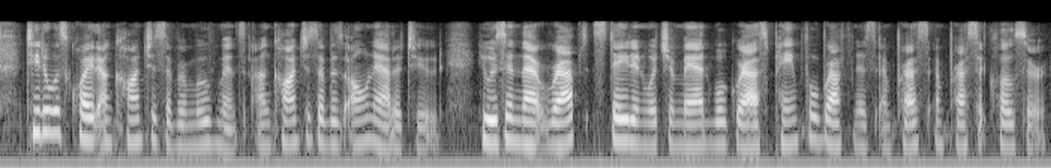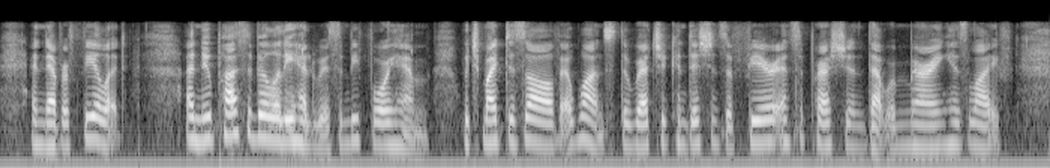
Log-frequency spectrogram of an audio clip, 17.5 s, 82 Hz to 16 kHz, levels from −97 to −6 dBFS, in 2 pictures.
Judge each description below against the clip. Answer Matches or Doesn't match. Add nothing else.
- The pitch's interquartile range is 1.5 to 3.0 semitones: Matches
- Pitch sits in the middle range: Matches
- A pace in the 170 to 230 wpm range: Matches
